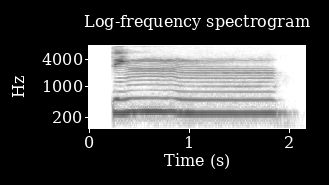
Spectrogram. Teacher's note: This is ikhfa, so keep the sound in your nose for a longer time, and this ikhfa is light, so keep your tongue straight.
